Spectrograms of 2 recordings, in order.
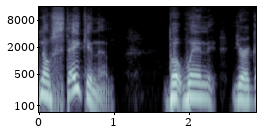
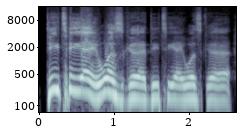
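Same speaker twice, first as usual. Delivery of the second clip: calling out; 7 dB louder than usual. Real, not acted. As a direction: holler a greeting to a viewer. Calling out greeting to a viewer.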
